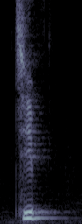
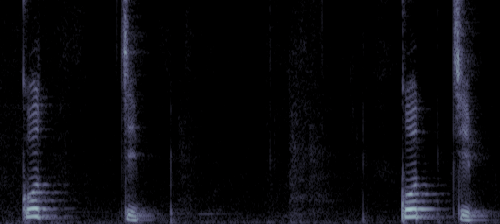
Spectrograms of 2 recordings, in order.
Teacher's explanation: And then the next syllable, z, e, and then this b sound. If B is the final consonant, it makes P sound. So the second syllable makes 집 sound.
